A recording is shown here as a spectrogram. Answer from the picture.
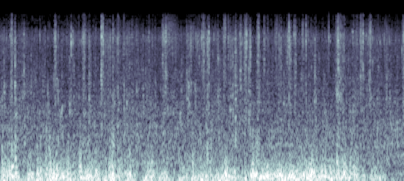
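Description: Wind buffeting the microphone: a loud, uneven low rumble, with scattered sharp clicks and taps over it.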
